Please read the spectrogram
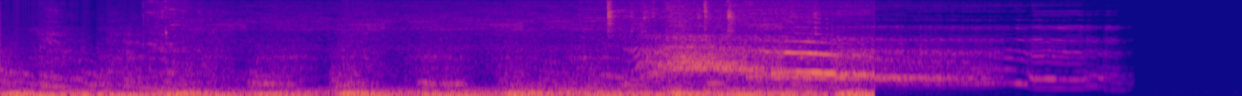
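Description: Horror-themed intro music with a heavy bass beat. About three seconds in, a drawn-out falling cry rises over it; the music cuts off abruptly a second later and the cry trails off on its own.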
